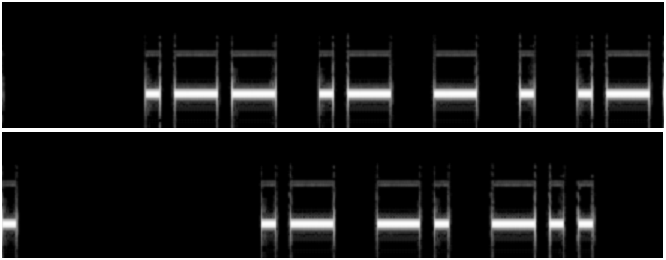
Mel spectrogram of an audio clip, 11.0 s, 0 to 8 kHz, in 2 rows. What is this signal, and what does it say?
Morse code, heard as a keyed tone, about 10 wpm, 700 Hz. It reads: WATER AND
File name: Book One / 01-Chapter 1 - 10 WPM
